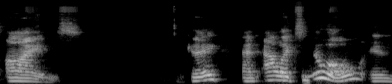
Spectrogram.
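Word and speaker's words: Ijames: viewer Andrew of California the correct pronunciation of the playwright of fat ham is James eins okay and Alex Newell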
